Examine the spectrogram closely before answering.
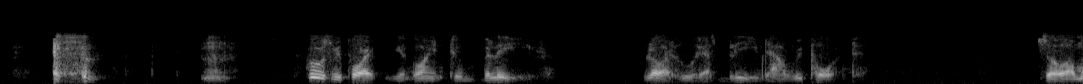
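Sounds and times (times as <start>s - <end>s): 
person coughing after a drink went down the wrong pipe: 0.5s - 1.1s
speech: 3.3s - 5.3s, 6.4s - 8.6s, 10.4s - 10.8s.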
